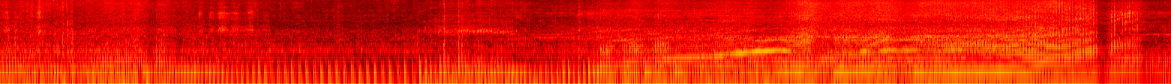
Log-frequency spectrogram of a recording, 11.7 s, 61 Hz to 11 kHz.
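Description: Bomb Moto B2 72-volt electric dirt bike ridden on a trail: the motor's whine climbs in pitch as the throttle opens, then rises and falls with the throttle over a low running rumble. It drops off briefly near the end.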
